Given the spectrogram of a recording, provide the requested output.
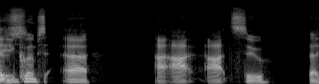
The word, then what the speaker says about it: Atsu: Atsu. Did I say it right there? Atsu.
